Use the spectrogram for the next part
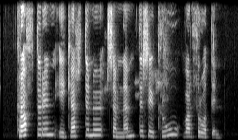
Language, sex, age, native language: Icelandic, female, 40-49, Icelandic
